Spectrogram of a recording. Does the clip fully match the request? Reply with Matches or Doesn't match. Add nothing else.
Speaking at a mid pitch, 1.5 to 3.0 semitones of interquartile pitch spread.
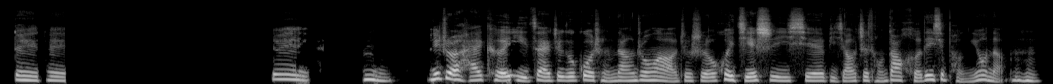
Matches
